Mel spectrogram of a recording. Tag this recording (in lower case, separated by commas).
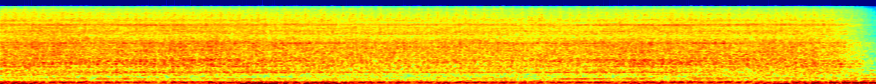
idling, vehicle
